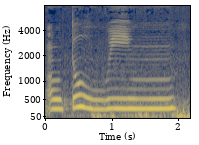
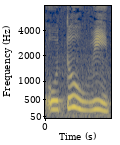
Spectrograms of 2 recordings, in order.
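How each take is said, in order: First: The word ends with an n sound. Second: The word ends on a vowel. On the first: The speaker calls it right. "tapi utuwin" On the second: The speaker calls it wrong. "bukan utuwi"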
